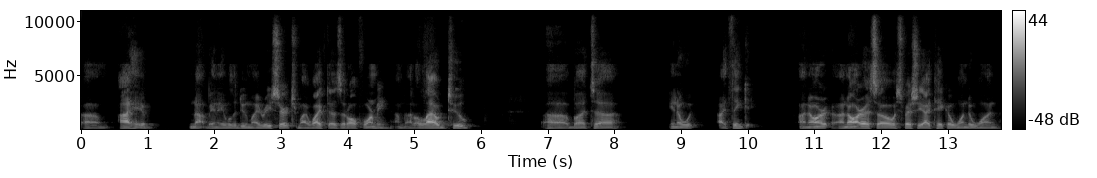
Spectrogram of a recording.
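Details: 56-year-old man with essential tremor, which he calls a kind of Parkinson's, causing voice tremor, involuntary body jerks and hand and foot tremors; he is a cannabis-oil (RSO) patient; voice tremor (essential tremor).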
